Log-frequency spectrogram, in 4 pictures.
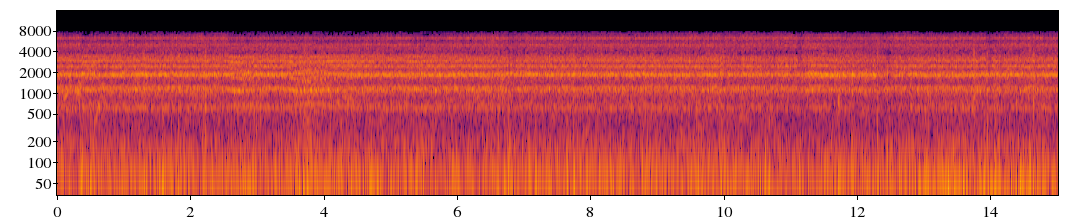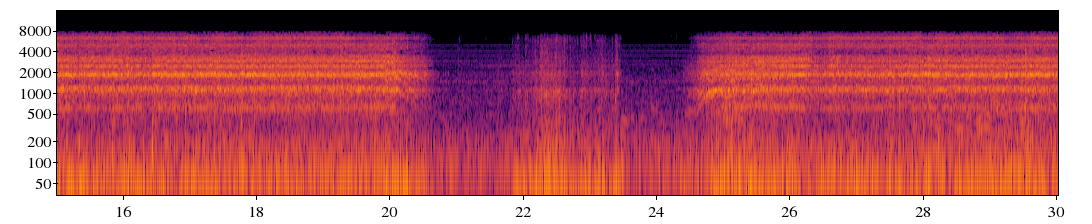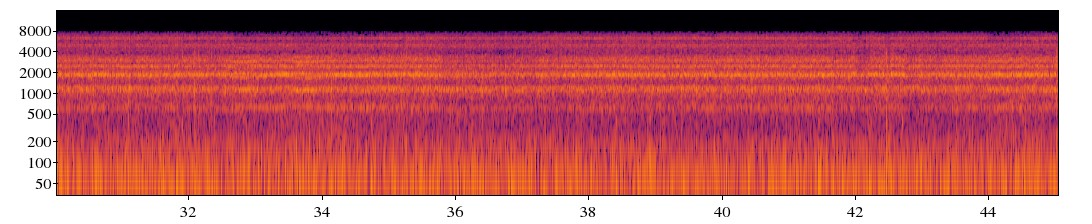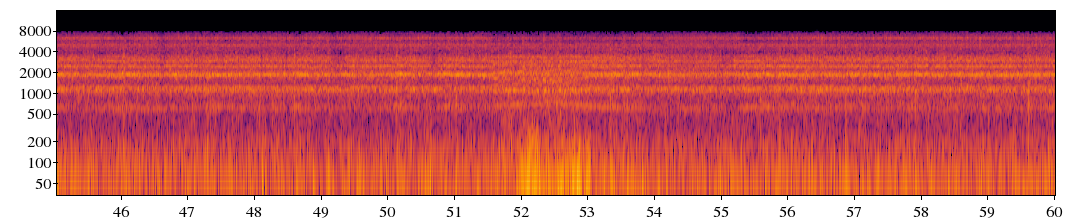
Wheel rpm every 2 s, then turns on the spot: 160, 160, 160, 160, 160, 160, 160, 160, 160, 160, 50, 20, 60, 160, 160, 160, 160, 160, 160, 160, 160, 160, 160, 160, 160, 160, 160, 160, 160, 160.
20-24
